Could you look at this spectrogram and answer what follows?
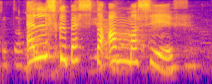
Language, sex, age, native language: Icelandic, male, 8, Icelandic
